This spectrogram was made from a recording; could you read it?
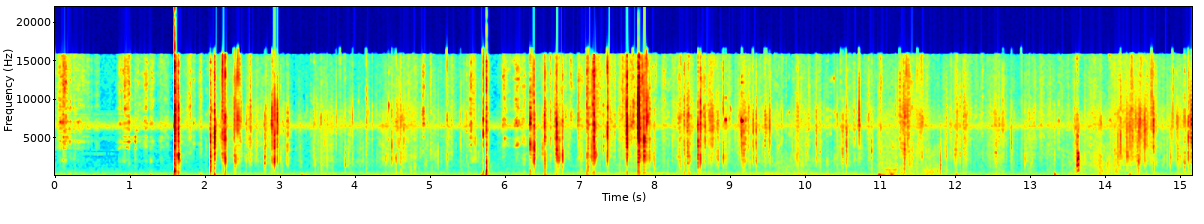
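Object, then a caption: Pressed gym chalk block. A solid block of pale green pressed gym chalk is squeezed and crushed between both hands, with fingertips and long painted nails breaking it into crumbly chunks and powder piled on a marble surface. Dry, bright crackles and crunchy snaps come in irregular bursts over a steady gritty crumbling hiss, with the sharpest cracks near the start and middle.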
